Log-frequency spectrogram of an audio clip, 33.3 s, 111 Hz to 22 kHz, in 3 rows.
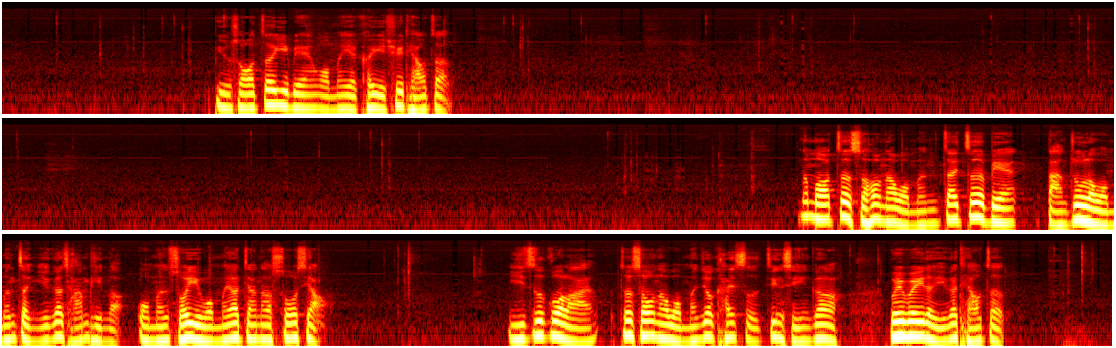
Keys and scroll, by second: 23.5 ctrl+t, 32.8 Return.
